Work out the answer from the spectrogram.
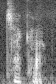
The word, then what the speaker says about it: chakra: prononcer le mot correctement comme en sanskrit c'est chaka chaka et les de chaque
